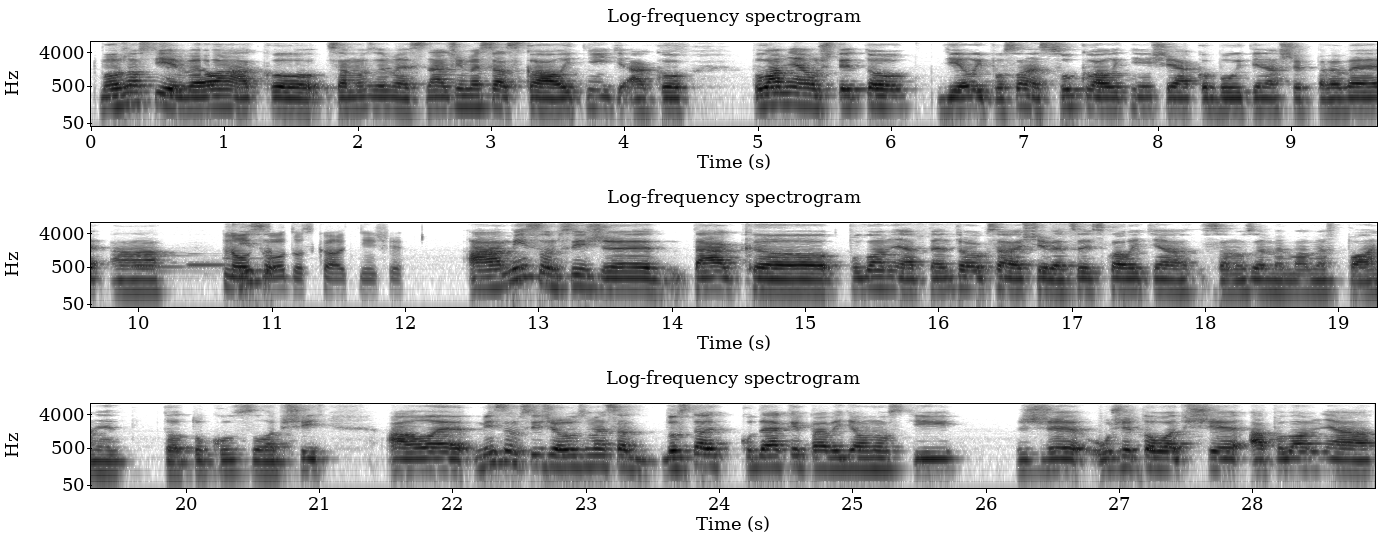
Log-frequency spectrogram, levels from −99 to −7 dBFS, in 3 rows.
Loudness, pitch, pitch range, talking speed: -23 LUFS, 125 Hz, 120-140 Hz, 140 wpm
